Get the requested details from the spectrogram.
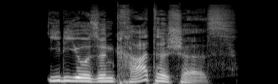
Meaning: strong/mixed nominative/accusative neuter singular of idiosynkratisch
- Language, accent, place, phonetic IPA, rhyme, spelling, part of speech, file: German, Germany, Berlin, [idi̯ozʏnˈkʁaːtɪʃəs], -aːtɪʃəs, idiosynkratisches, adjective, De-idiosynkratisches.ogg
